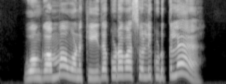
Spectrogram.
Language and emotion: Tamil, angry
